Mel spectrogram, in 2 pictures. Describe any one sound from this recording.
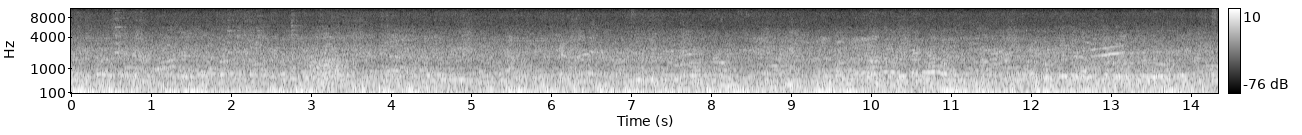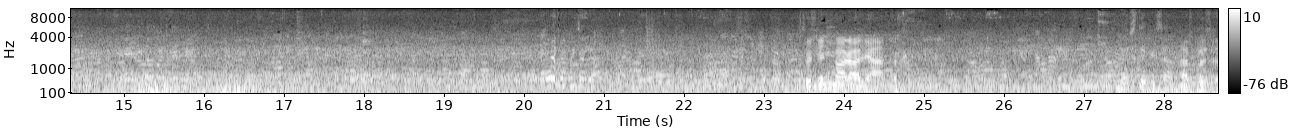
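A crowd of men and women chatters loudly indoors.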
